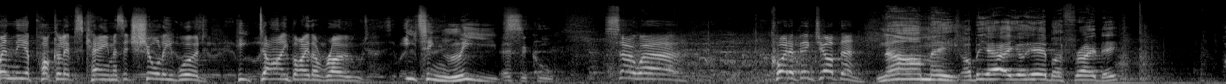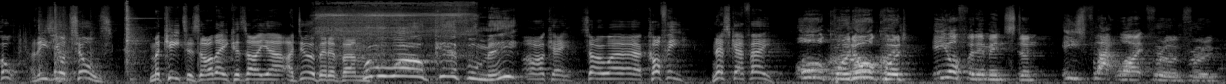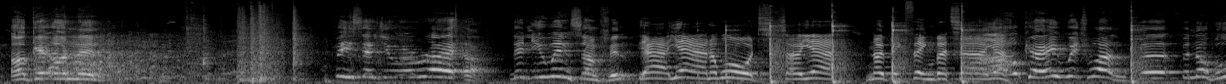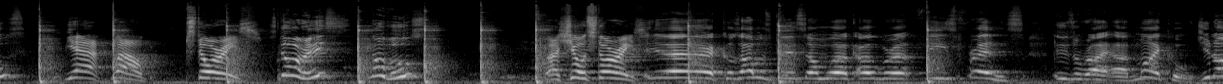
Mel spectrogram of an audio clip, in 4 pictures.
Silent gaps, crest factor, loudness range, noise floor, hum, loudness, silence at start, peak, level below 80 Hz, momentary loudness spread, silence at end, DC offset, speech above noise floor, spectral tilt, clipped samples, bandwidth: none; 16 dB; 5 LU; -46 dBFS; none; -24 LUFS; 0 s; -8 dBFS; -50 dBFS; 14 LU; 0 s; under 0.1%; 22 dB; -3 dB/octave; under 0.1%; over 20 kHz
